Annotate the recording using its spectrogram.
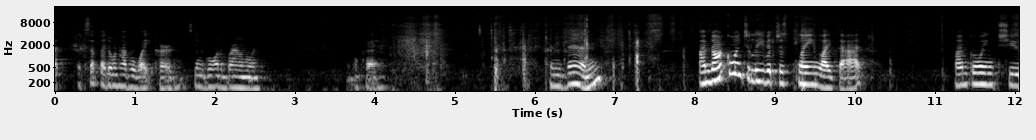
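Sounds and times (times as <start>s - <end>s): paper rustling on a tabletop: 3.0s - 12.0s.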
